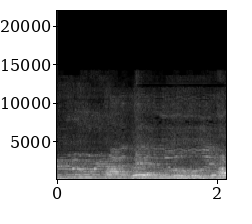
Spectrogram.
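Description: Gospel praise-and-worship singing by a small group of women and men, holding long notes in harmony.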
